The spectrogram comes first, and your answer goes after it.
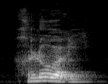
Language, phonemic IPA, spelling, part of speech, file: Dutch, /ˈɣlori/, glorie, noun, Nl-glorie.ogg
- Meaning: glory, great beauty, renown or splendour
